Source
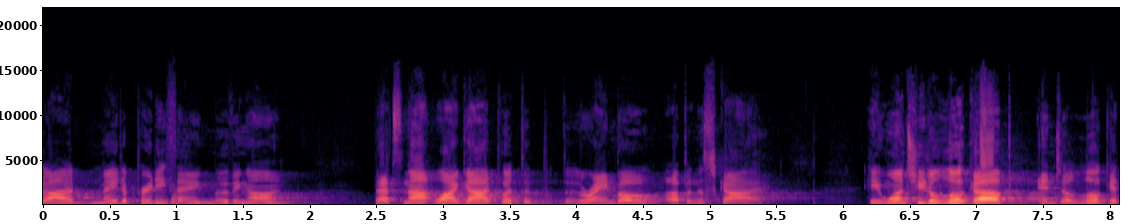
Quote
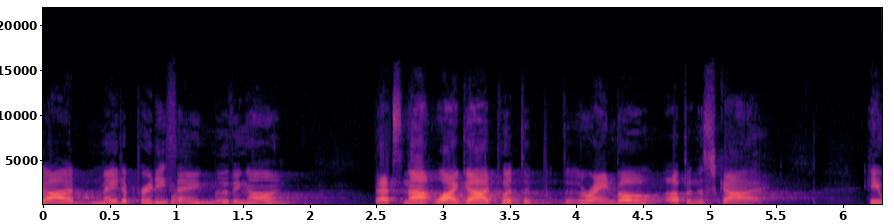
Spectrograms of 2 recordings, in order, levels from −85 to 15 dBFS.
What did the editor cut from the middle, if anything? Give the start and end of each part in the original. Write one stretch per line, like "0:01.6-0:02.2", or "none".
none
